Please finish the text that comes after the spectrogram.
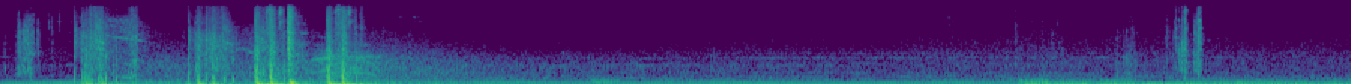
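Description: Gunfire in Call of Duty: Black Ops Cold War, several loud sharp shots and bursts clustered early, then a low steady rumble with a couple of faint distant shots later.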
